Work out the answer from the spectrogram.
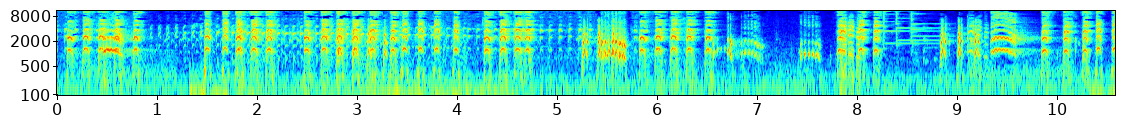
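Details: Common moorhen (Gallinula chloropus), call.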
